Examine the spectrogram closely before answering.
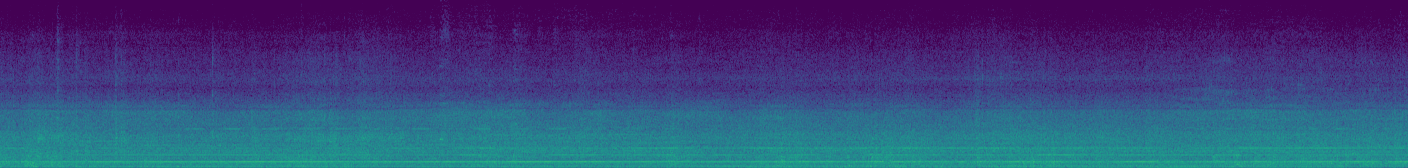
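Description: High-reach demolition excavator running steadily, a constant whine at one pitch over its engine noise as the attachment works through concrete slabs and corrugated metal decking.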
